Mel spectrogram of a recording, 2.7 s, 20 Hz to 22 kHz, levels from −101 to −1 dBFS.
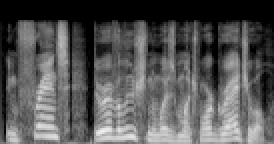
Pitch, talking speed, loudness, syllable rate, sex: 180 Hz, 175 wpm, -19 LUFS, 5.5 syllables/s, male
